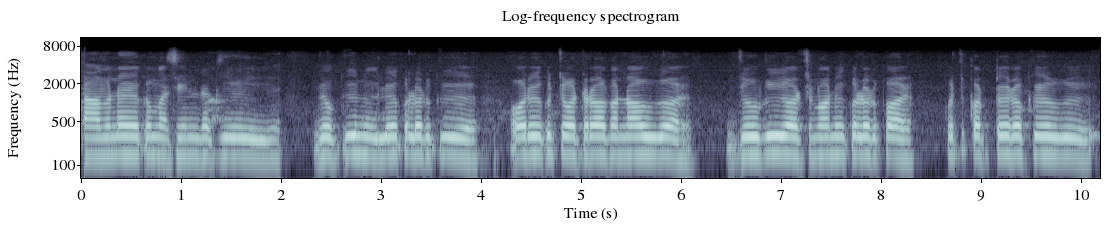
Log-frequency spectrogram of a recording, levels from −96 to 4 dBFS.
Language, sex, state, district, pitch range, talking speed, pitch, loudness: Hindi, male, Chhattisgarh, Balrampur, 140-145 Hz, 175 wpm, 140 Hz, -20 LUFS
